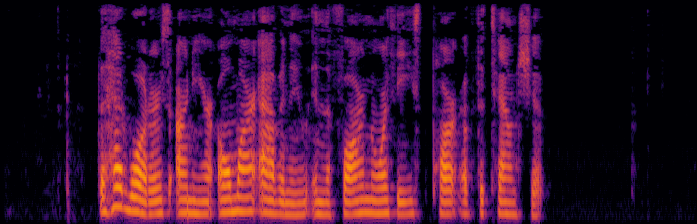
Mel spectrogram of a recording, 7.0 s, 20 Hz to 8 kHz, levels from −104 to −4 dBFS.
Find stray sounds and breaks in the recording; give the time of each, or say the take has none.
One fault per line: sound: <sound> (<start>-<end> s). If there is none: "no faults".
no faults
